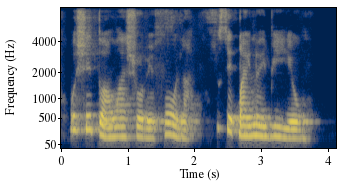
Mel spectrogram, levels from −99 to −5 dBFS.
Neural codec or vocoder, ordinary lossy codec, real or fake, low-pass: codec, 16 kHz, 6 kbps, DAC; none; fake; none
